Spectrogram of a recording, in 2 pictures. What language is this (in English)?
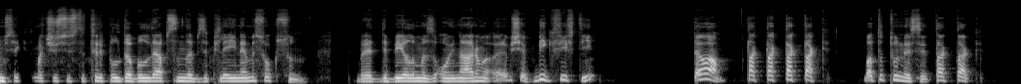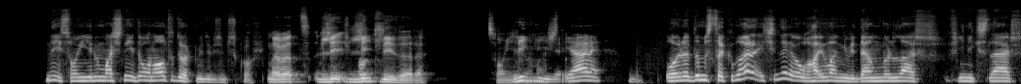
Turkish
